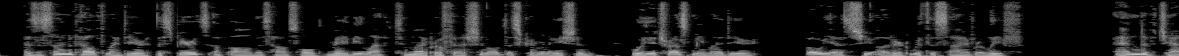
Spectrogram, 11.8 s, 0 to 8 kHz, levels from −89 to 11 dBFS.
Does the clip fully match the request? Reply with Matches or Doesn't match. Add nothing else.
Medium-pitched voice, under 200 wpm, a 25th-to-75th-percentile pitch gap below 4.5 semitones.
Doesn't match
